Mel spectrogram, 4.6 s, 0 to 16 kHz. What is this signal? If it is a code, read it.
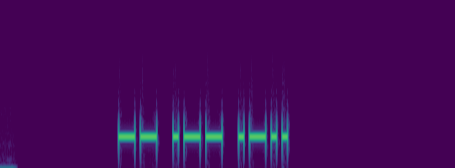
Morse code, heard as a keyed tone, about 21 wpm, 700 Hz. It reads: MWL
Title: USA Call Sign Postfixes - 3 Letters 22wpm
